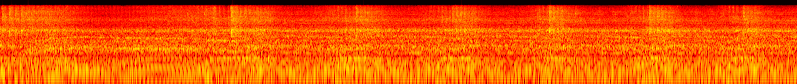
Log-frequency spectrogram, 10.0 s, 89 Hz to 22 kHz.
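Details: Gravely 16 Professional walk-behind mower, single-cylinder with mechanical fuel pump, after sitting and fuel delivery troubleshooting, choke pulled: runs steady and even at fast idle without stumbling, fuel reaching the carb again; normal running.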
